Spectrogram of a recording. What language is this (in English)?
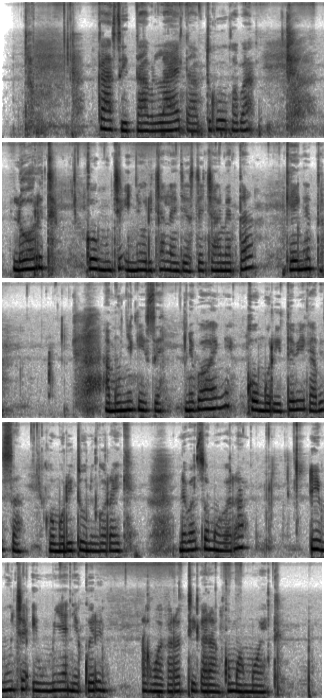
Kalenjin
